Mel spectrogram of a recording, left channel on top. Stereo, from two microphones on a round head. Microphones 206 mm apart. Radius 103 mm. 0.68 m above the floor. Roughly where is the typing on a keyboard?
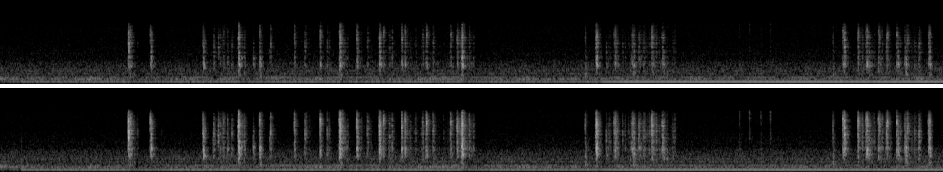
Right.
